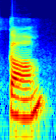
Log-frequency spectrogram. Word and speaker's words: calm: understand this better so the words like calm bomb walk talk almond l is coming after a and so we are not pronouncing it now after o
